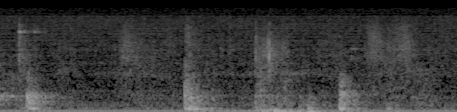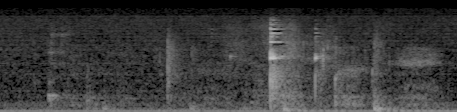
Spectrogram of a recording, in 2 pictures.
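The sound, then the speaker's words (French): In a quiet kitchen, a boy opens a cupboard and takes out a glass: a few soft knocks and bumps, then a brighter clink of glass set down. No one speaks. “Prends un verre.”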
